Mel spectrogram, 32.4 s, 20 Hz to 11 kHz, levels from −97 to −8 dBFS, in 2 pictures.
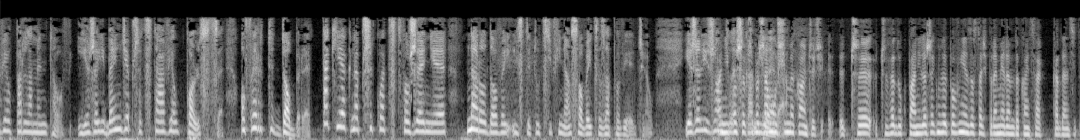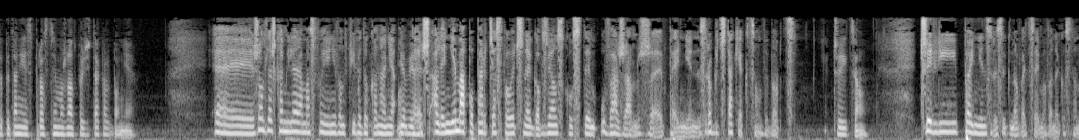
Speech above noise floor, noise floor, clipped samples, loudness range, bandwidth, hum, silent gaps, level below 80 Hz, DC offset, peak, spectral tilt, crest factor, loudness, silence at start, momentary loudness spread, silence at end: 26 dB; -47 dBFS; under 0.1%; 6 LU; 7.4 kHz; none; none; -38 dBFS; under 0.1%; 0 dBFS; -3.5 dB/octave; 20 dB; -21 LUFS; 0 s; 13 LU; 0 s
